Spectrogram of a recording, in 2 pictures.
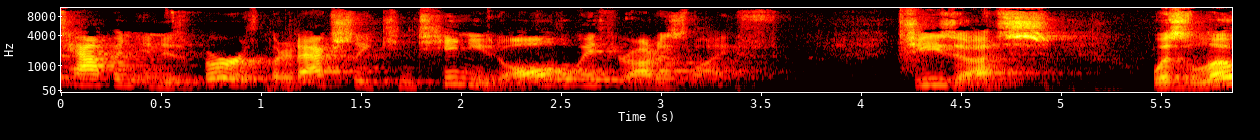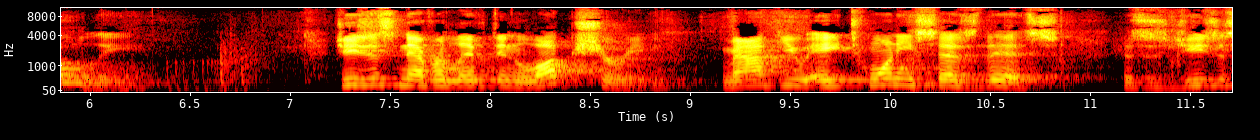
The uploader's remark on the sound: Preaches at Rooted Retreat 2023. This sermon was preached to a Junior + Senior High audience.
